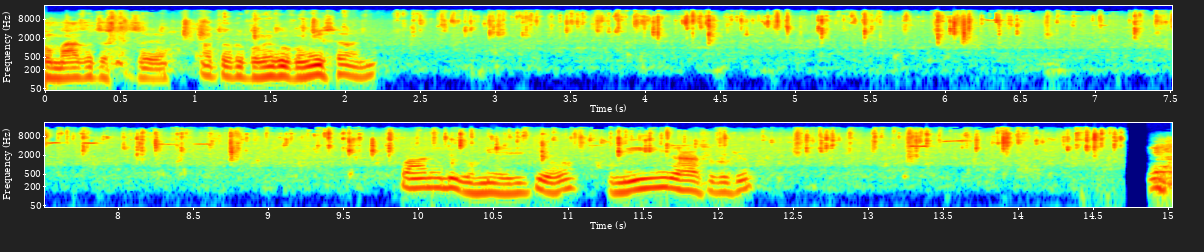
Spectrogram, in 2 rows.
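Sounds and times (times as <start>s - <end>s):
water splashing into stone basin: 1.0s - 14.8s.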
